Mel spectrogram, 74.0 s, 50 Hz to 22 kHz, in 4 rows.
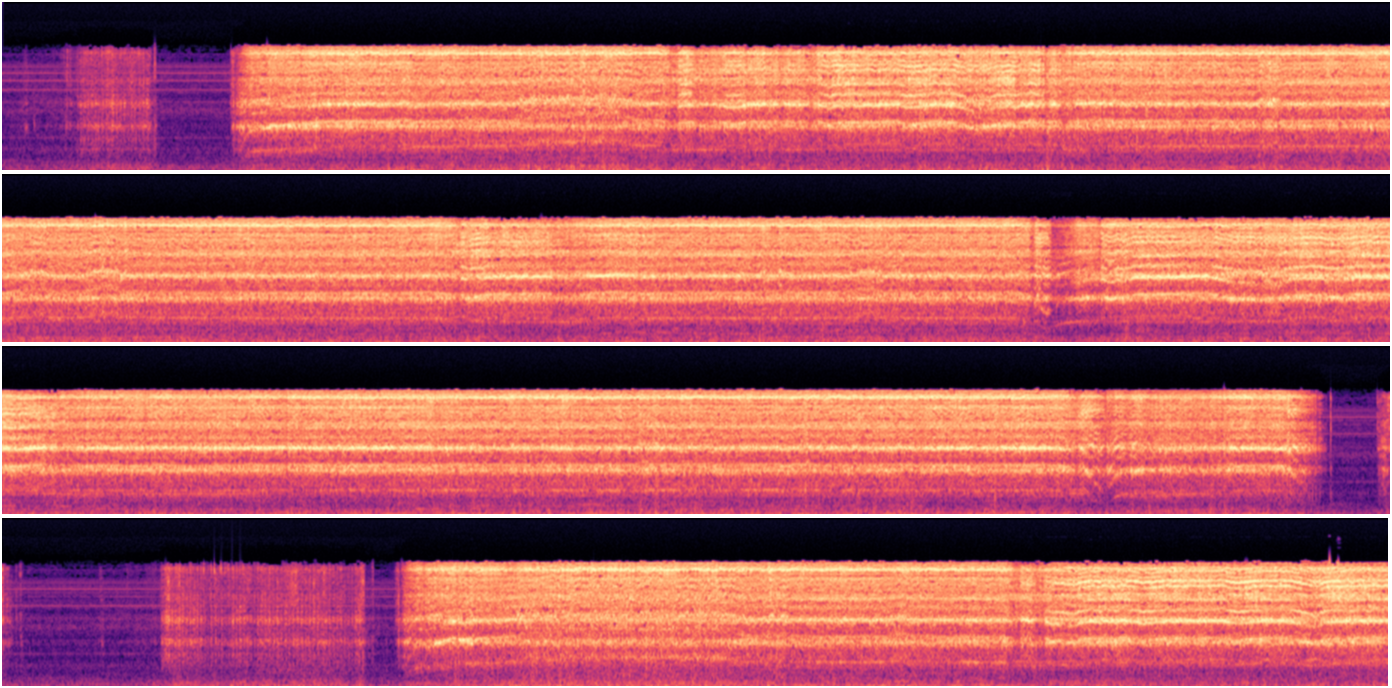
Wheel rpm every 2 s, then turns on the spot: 10, 50, 160, 160, 160, 160, 160, 160, 160, 160, 160, 160, 160, 160, 160, 160, 150, 160, 160, 160, 160, 160, 160, 160, 160, 150, 150, 30, 0, 20, 70, 160, 160, 160, 160, 160, 160.
0-2 58-60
